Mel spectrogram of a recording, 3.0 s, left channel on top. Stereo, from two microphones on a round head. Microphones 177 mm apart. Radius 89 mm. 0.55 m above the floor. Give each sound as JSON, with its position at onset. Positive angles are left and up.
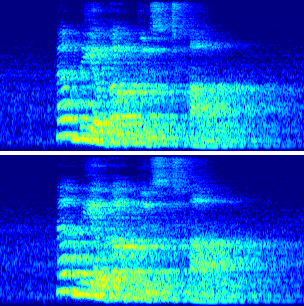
{"t": 0.6, "sound": "a man speaking", "side_deg": 20, "distance_m": 0.9}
